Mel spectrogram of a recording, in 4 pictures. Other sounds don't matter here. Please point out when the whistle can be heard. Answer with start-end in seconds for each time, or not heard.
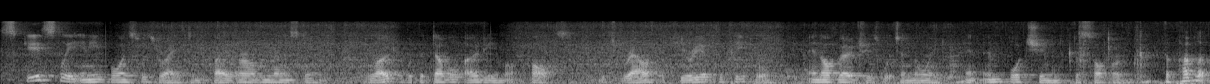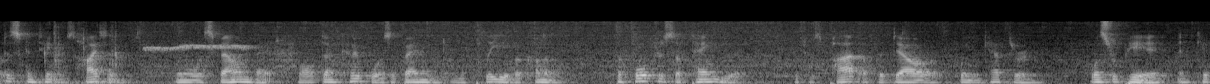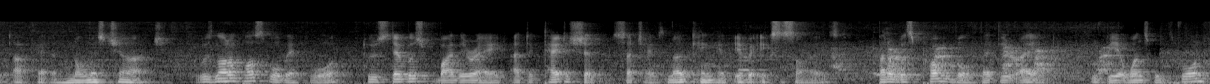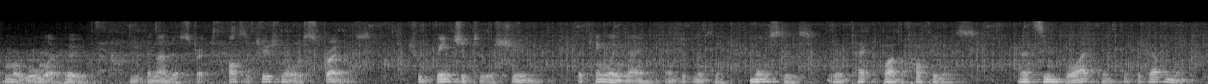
13.5-15.1.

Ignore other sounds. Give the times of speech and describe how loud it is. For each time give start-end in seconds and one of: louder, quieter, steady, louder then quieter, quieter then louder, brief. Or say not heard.
0.0-48.2 steady.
